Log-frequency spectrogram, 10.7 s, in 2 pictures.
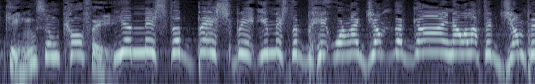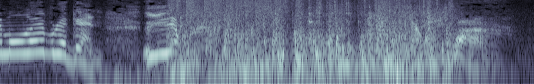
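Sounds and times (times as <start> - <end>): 
speech: 0.0 - 7.8, 8.8 - 10.4
person shouting: 6.8 - 7.4
wooden chair being smashed: 7.0 - 10.2.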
